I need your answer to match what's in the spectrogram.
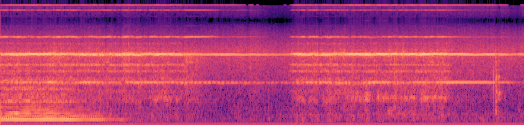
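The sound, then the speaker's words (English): A telephone bell rings at a desk in the office of the Red Diamond Line, in two long, continuous bursts separated by a brief pause, with a bright, high metallic jangle and no voices. “We find her at her desk as the phone rings.”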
